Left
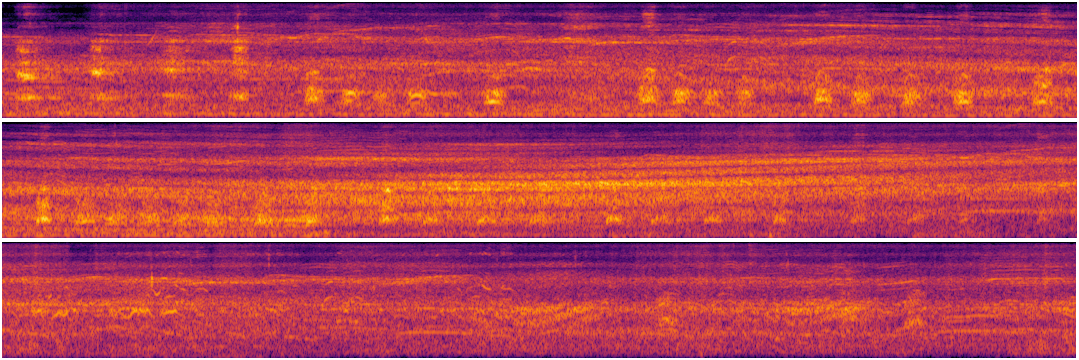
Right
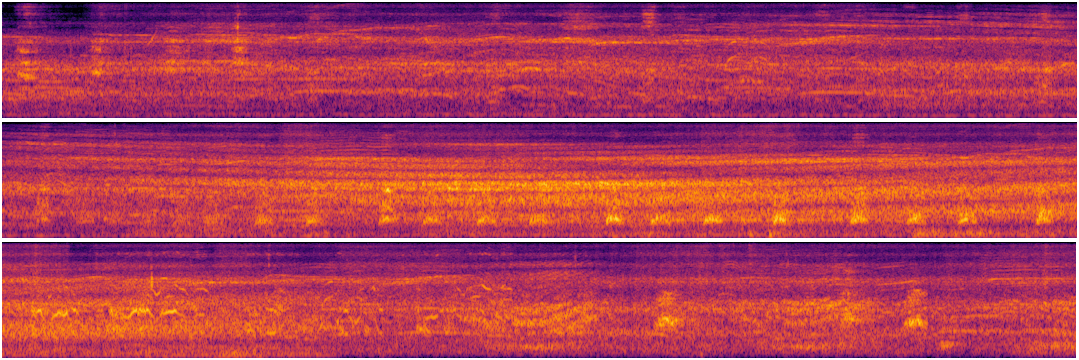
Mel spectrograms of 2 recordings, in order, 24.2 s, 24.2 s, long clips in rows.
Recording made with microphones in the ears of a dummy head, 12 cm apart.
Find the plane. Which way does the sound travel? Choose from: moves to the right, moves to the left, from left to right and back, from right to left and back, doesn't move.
moves to the right.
